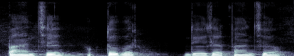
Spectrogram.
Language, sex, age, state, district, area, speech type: Odia, male, 30-45, Odisha, Koraput, urban, spontaneous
